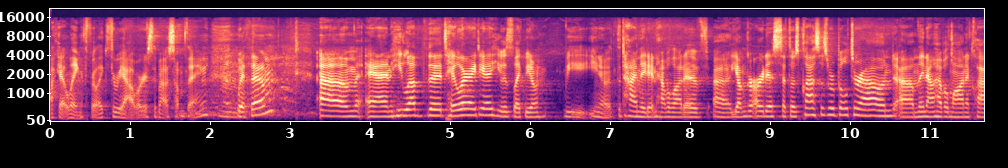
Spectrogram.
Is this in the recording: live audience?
yes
